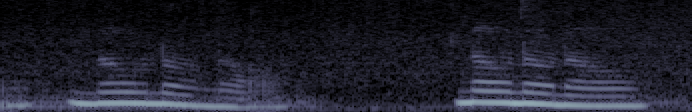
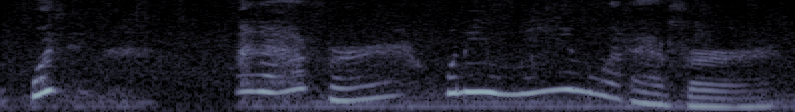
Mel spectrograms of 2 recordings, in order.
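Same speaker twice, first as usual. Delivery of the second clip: indignant disbelief; 12 semitones higher than usual. Real, not acted. Chat says "whatever.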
